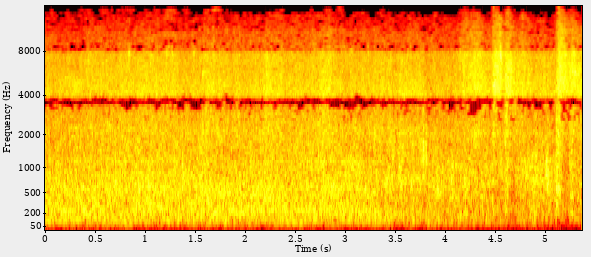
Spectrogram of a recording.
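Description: Steady rush of a moving passenger train's running noise mixed with wind buffeting the microphone at an open carriage door, with a couple of brief knocks near the end.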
